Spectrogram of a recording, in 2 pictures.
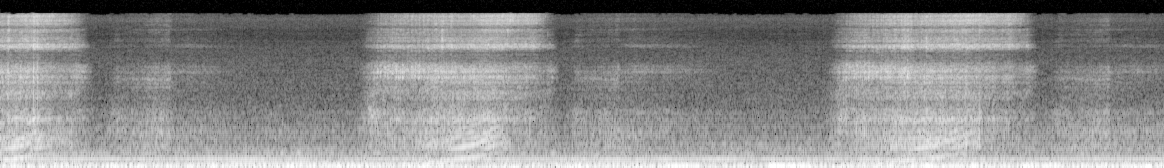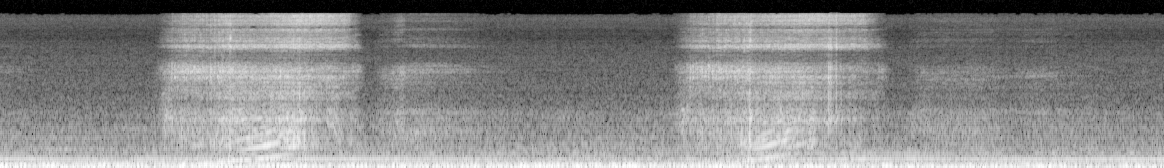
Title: Snoring girl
